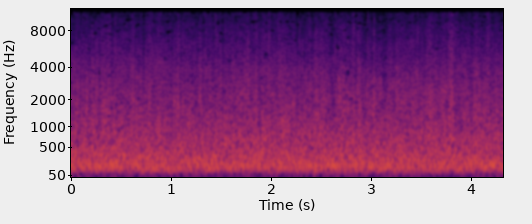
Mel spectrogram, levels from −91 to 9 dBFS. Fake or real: fake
